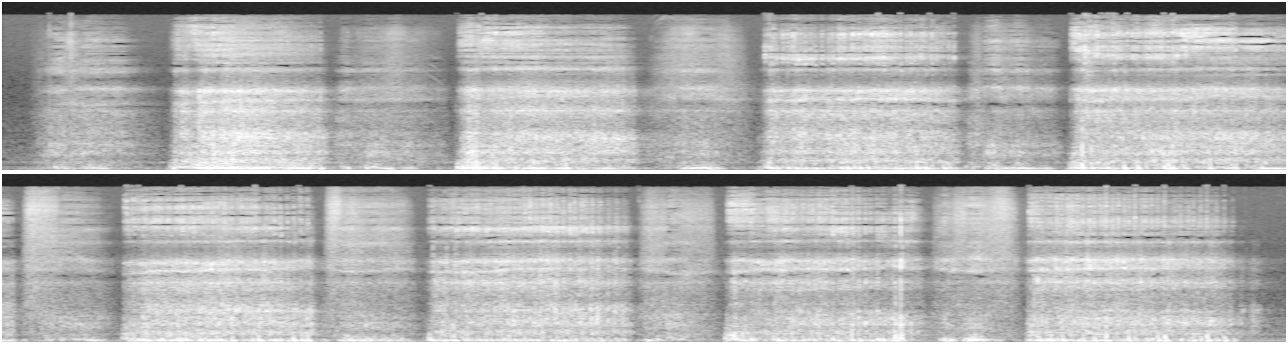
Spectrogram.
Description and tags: Creatue Pant (Slow)
The slow, steady pant of a monster patiently stalking its prey.
beast, beasts, creature, creatures, growl, growls, horror, monster, pant, scary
